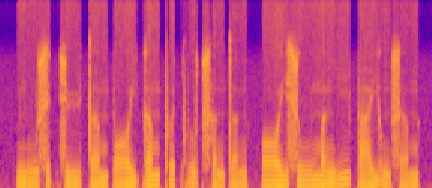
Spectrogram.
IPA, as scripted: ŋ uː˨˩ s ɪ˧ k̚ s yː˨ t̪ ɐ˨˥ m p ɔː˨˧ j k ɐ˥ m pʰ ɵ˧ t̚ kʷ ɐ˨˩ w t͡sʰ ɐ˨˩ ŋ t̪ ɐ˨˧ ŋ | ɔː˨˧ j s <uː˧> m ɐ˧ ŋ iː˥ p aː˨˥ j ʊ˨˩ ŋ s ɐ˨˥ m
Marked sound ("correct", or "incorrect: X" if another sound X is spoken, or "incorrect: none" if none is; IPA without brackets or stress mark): incorrect: uː˨˧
